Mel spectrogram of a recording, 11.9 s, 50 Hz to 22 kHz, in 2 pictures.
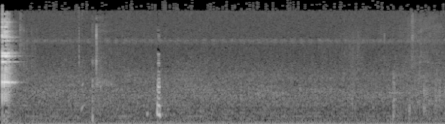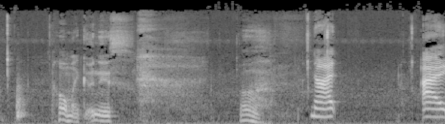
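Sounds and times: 
beer glasses clinking in a toast: 0:00.0 - 0:00.4
faint taps and knocks: 0:05.2 - 0:06.7
speech: 0:06.7 - 0:07.9, 0:09.1 - 0:10.5, 0:11.6 - 0:11.8.

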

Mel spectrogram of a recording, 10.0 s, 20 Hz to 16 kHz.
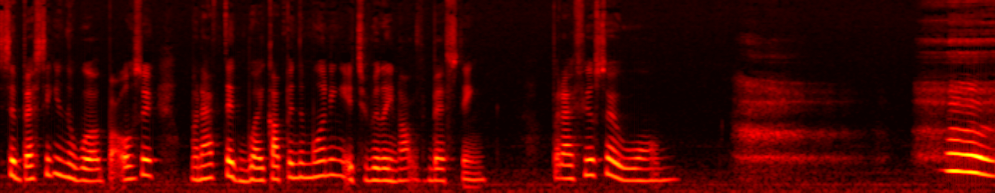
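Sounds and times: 
speech: 0:00.1 - 0:06.8
person yawning: 0:07.4 - 0:08.6, 0:09.2 - 0:09.9.

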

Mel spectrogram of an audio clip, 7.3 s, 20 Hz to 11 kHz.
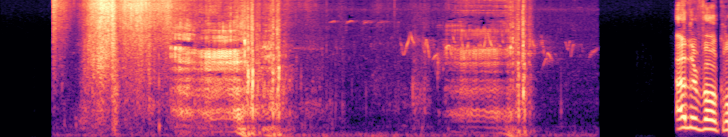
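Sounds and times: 
mare groaning while foaling: 0:01.6 - 0:06.0
speech: 0:02.4 - 0:02.6, 0:06.8 - 0:07.2.

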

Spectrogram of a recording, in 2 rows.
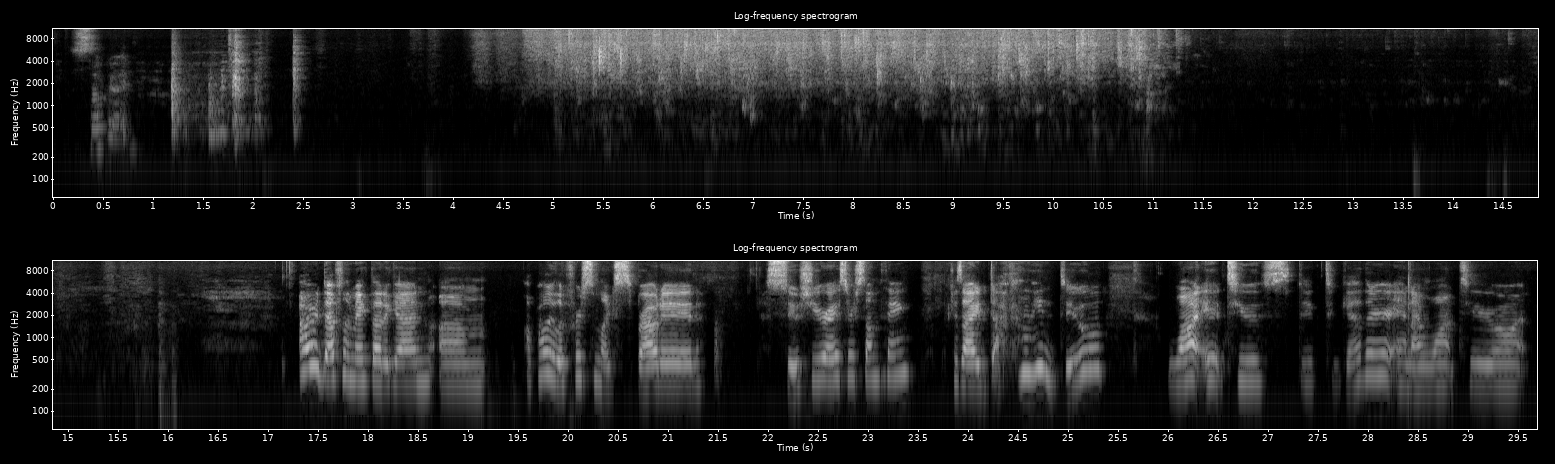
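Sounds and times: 
speech: 0:00.2 - 0:02.2, 0:17.5 - 0:29.6
tap water running while hands are rinsed: 0:04.2 - 0:11.4.

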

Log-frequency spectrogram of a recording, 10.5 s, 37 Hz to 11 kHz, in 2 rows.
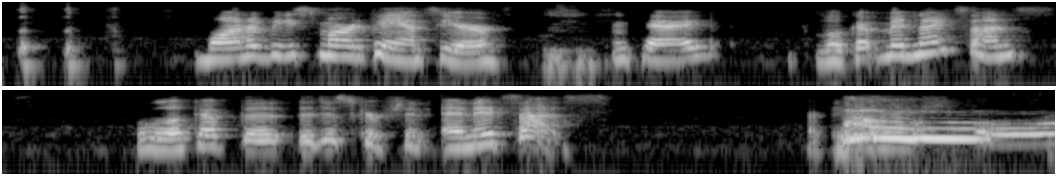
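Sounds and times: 
speech: 0:01.0 - 0:05.2, 0:05.9 - 0:08.3, 0:09.3 - 0:10.5
dog yipping, barking and whining howl: 0:09.4 - 0:10.5.

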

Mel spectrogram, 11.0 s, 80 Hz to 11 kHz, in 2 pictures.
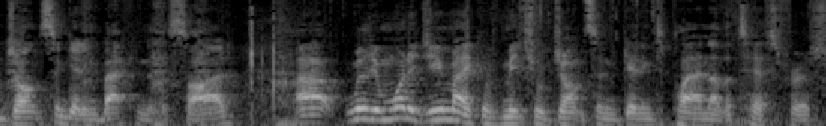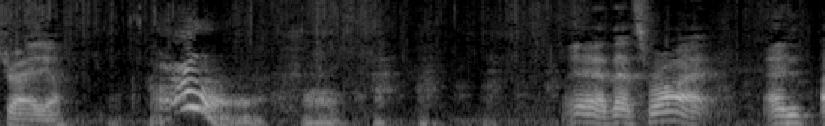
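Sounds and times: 
speech: 0:00.0 - 0:07.9, 0:09.3 - 0:11.0
dog whining: 0:06.4 - 0:08.0
dog howling mournfully: 0:06.5 - 0:07.9.

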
